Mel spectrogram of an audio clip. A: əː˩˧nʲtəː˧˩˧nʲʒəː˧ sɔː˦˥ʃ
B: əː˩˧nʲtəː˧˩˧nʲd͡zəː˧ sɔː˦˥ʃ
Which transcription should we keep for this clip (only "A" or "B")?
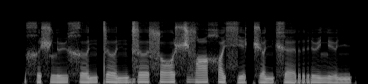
B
